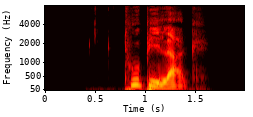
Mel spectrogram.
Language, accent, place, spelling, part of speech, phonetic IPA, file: German, Germany, Berlin, Tupilak, noun, [ˈtupilak], De-Tupilak.ogg
- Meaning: a tupilak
